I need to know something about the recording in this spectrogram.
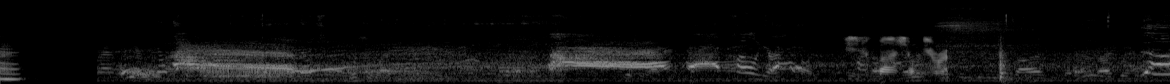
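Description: An elderly woman shouts and protests nearby.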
